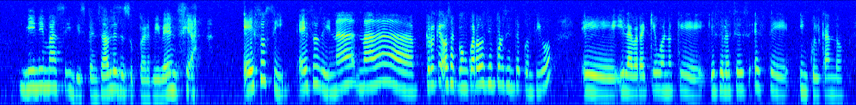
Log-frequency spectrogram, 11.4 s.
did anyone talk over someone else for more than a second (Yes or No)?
No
